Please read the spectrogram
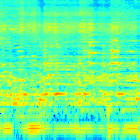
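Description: Live instrumental band playing: electric guitar with electric bass and drums, a dense, continuous sound with a strong steady bass line.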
